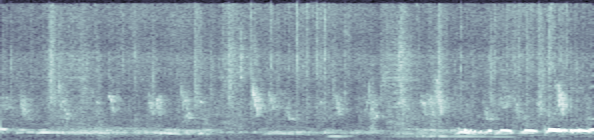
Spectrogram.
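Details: Female zebra dove calling the male: faint murmur at first, then a burst of quick staccato coos in the last second, with a soft lower falling whistle and other faint bird chirps behind.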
